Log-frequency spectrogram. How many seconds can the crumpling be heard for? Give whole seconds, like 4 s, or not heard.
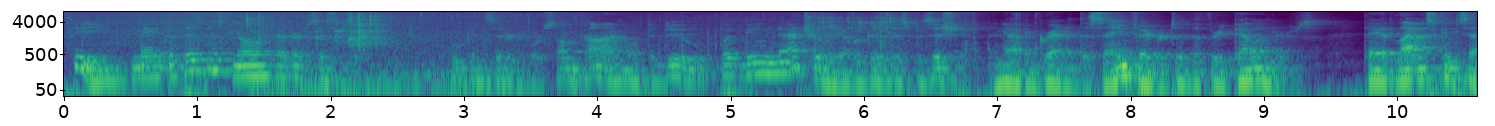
2 s.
